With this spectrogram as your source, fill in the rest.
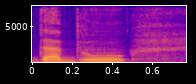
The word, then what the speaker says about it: About: d'assolant mais excusez-moi je je j'ai mal prononcé le nom àout jeai prononcé à l'amri à l'anglaise d'about bah voilà pourquoi pas d'about non c'est pas du tout ça c'est d'Abou on va le prononcer à la française donc je vais reprendre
